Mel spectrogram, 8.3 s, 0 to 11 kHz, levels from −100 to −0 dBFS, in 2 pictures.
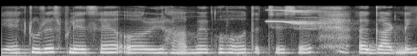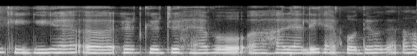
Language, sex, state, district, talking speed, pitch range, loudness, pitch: Hindi, female, Delhi, New Delhi, 165 wpm, 195-210 Hz, -15 LUFS, 200 Hz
